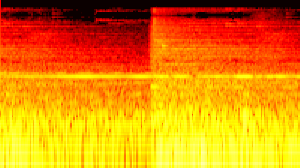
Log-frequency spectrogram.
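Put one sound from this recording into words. A soft interface click sounds as a menu selection changes.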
